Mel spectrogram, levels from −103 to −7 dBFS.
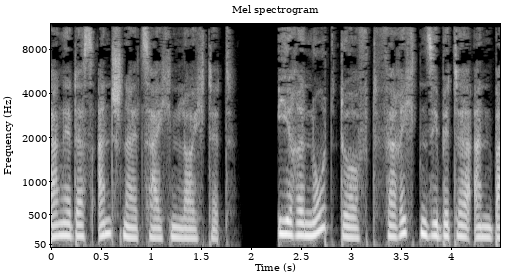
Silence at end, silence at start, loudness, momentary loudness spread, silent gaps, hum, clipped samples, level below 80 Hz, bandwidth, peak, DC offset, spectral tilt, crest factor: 0 s; 0 s; -20 LUFS; 8 LU; 1.92-2.15 s; none; under 0.1%; -48 dBFS; 12 kHz; -6 dBFS; under 0.1%; -5.5 dB/octave; 14 dB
